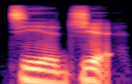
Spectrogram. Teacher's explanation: Do you hear how short and light that second syllable is? That right there is your neutral tone trick. · An older sister with a dipping third tone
